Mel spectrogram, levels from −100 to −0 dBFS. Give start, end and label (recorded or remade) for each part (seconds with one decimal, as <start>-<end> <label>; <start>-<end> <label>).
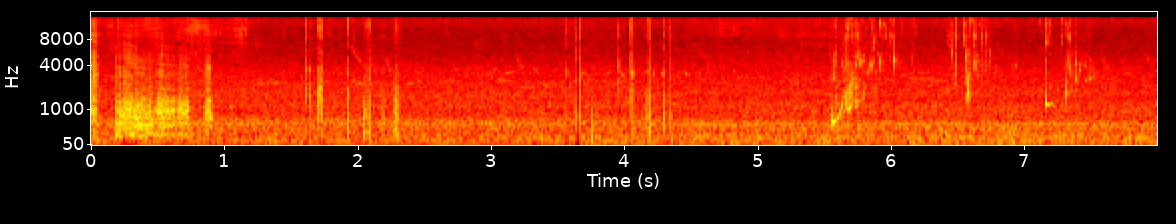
0.0-8.0 recorded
